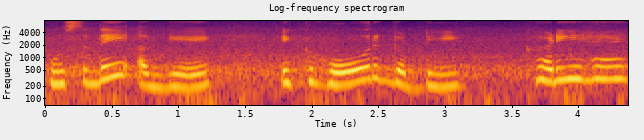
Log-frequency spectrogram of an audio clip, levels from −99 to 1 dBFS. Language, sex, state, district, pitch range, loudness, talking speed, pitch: Punjabi, female, Punjab, Kapurthala, 210-300 Hz, -15 LUFS, 95 wpm, 245 Hz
